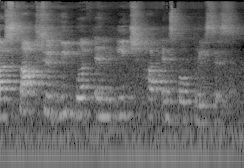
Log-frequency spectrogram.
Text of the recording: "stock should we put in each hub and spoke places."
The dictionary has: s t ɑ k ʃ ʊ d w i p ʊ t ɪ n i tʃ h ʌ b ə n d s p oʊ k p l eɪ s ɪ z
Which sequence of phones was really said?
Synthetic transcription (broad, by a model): s t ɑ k ʃ ʊ d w i p ʊ t ɪ n i tʃ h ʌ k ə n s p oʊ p l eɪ s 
